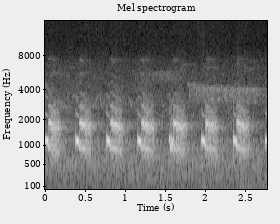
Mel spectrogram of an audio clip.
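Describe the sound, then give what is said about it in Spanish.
An elegant trogon, a rare emerald-green and poppy-red bird, calls in Arizona, USA, in a steady series of about eight hoarse, croaking notes, evenly spaced and fairly loud, with no other voices present. “Los raros y espectaculares trogones elegantes también se encuentran aquí.”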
